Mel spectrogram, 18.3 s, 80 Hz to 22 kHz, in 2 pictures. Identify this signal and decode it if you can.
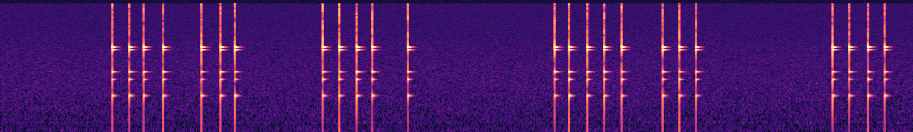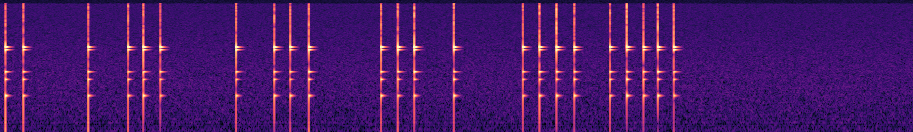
Tap code, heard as taps on glass, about 6 knocks a second. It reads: SQ X RCCLU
